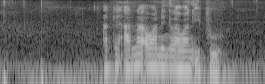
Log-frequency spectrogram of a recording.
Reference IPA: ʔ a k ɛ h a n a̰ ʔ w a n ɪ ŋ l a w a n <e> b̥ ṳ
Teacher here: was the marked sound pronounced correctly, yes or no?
no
